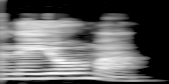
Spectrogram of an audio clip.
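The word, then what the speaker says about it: πνεῦμα: to hear it Puma the others would you would would simply ignore the P it just becomes a Naoma but I think we should we should stick we should still put a small p in the sound puma and patology so that's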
